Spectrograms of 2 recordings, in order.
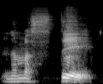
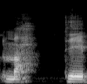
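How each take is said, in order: First: An s sound comes before the t. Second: An h sound comes before the t. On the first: The speaker calls it right. "but namaste" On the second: The speaker calls it wrong. "not mahte"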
